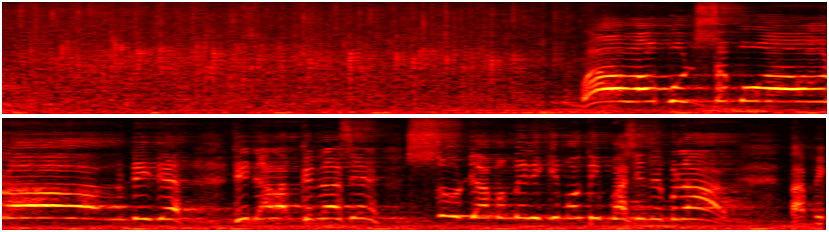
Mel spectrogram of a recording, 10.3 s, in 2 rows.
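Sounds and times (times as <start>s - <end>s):
audience applause: 0.0s - 3.8s
speech: 3.6s - 10.2s.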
